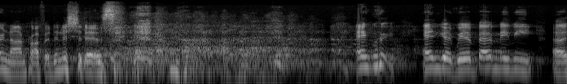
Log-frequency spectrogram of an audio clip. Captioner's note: laughter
